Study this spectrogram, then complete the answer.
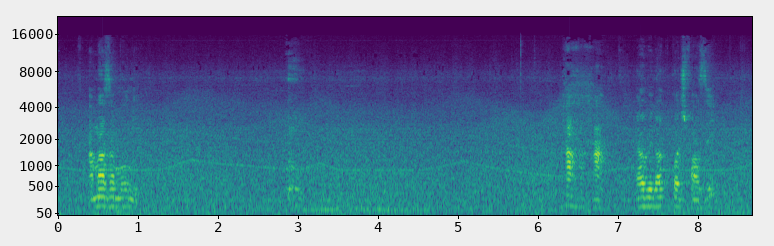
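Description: A man speaks casually, close to a microphone.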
